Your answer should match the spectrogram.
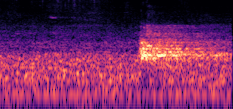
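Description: A dog barks once, loud and sudden, about one and a half seconds in, over the steady background noise of a busy hall.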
